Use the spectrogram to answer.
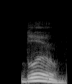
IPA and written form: blˈum (bloom)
